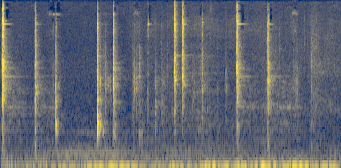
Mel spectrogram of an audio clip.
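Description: Sharp, scattered clicks from a torque wrench tightening bolts in a crisscross pattern, each snap crisp and close, repeating irregularly over a low background hum.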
